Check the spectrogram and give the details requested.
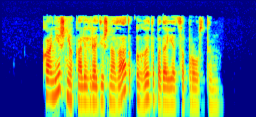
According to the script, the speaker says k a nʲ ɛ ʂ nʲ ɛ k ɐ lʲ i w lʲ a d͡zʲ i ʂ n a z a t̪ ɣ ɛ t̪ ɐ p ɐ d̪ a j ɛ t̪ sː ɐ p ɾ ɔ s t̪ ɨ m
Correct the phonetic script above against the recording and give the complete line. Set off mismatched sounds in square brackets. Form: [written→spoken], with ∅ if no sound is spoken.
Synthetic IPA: k a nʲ ɛ ʂ nʲ ɛ k [ɐ→a] lʲ i [w→ɣ] lʲ a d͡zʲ i ʂ n a z a t̪ ɣ ɛ t̪ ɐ p ɐ d̪ a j ɛ t̪ sː ɐ p ɾ ɔ s t̪ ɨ m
